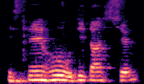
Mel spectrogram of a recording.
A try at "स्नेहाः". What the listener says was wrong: ये स्नेहा स है ना, उसका विसर्ग करो, स का विसर्ग करो।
